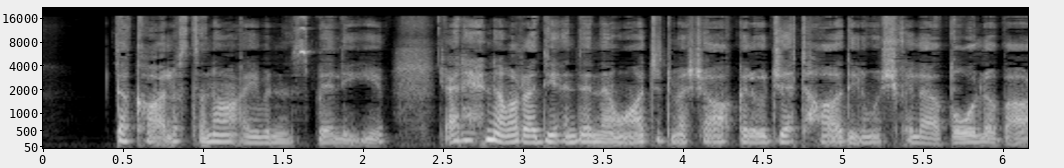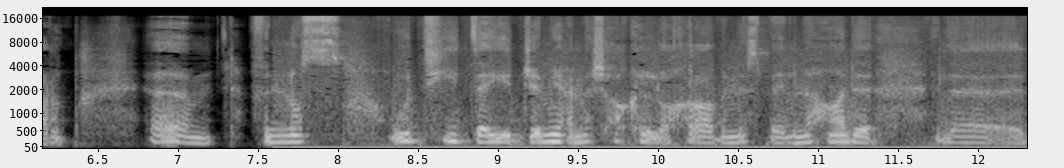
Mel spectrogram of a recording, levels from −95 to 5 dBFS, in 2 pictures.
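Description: From 7.60 s to the end, the speech is distorted, and pauses fill with noise. A stuck bit in the converter or data line is the likely cause.

At 10.82 s the audio jumps ahead by about 300 ms. At 11.80 s it jumps about 150 ms. These are compressed frames skipped. The jumps fit multiples of a 42.7 ms frame.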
